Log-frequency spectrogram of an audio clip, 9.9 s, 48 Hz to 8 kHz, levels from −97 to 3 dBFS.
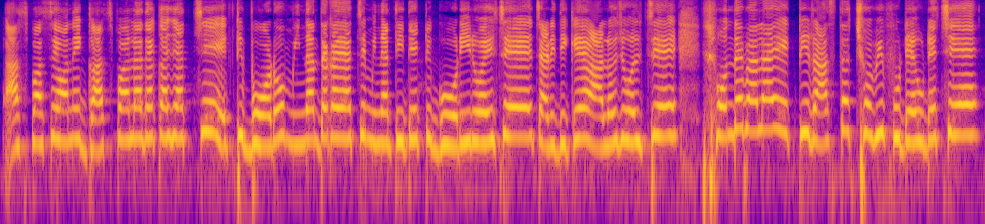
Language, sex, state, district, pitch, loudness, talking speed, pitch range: Bengali, female, Jharkhand, Jamtara, 335 Hz, -11 LUFS, 140 wpm, 310-355 Hz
